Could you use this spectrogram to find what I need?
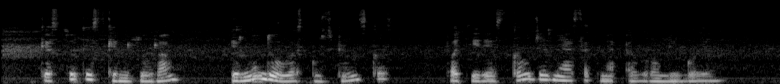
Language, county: Lithuanian, Alytus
